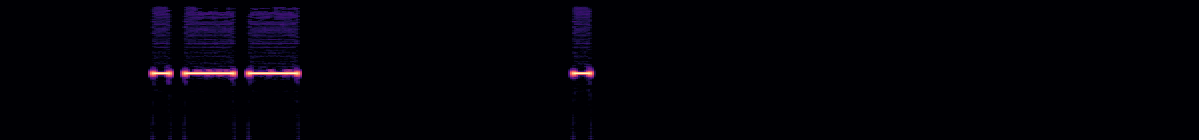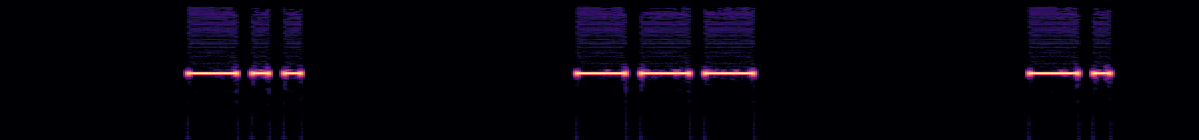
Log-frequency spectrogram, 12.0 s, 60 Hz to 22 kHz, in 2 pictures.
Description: Morse code, heard as a keyed tone, about 15 wpm, spaced as for 5 wpm, 1000 Hz. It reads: WE DON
